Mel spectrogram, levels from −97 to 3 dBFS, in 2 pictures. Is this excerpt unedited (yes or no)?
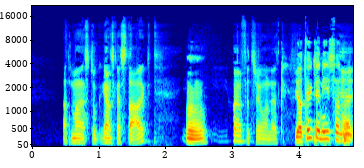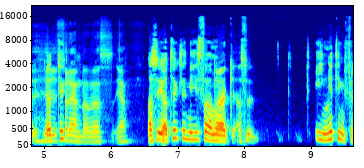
yes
